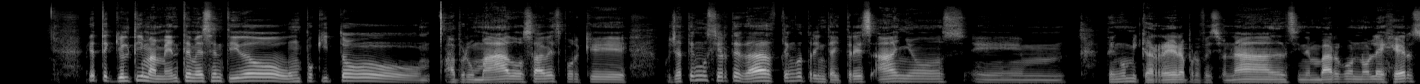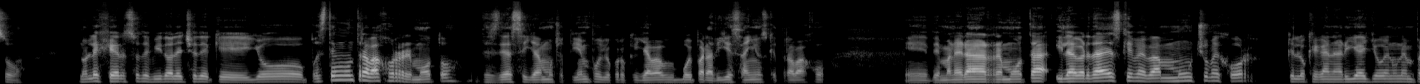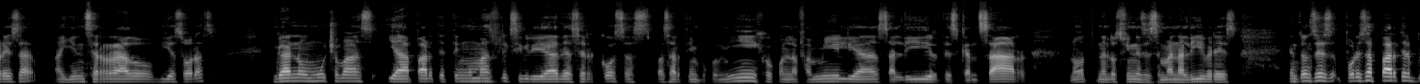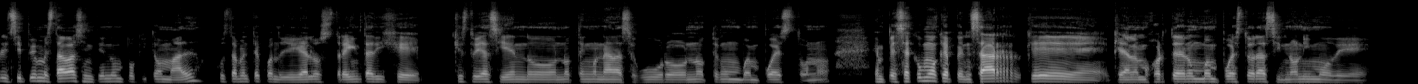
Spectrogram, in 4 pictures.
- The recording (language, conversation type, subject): Spanish, advice, ¿Cómo puedo aclarar mis metas profesionales y saber por dónde empezar?
- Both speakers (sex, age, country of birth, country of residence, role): male, 30-34, Mexico, France, advisor; male, 35-39, Mexico, Mexico, user
- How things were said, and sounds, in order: none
